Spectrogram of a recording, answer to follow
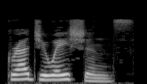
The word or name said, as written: graduations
